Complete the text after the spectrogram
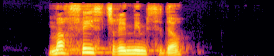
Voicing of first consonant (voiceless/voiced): voiced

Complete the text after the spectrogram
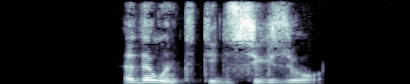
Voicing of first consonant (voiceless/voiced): voiced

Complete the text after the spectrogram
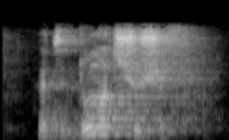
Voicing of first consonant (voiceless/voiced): voiceless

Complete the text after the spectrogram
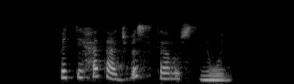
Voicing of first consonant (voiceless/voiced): voiceless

